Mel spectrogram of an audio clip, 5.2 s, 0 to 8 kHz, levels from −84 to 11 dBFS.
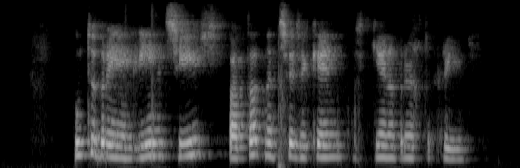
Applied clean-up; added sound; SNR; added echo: neural mask model DeepFilterNet 3.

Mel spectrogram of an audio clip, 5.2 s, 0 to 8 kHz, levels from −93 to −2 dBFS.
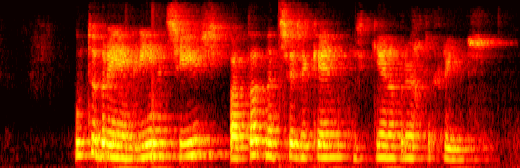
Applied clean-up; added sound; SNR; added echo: neural separator model SepFormer DNS4.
